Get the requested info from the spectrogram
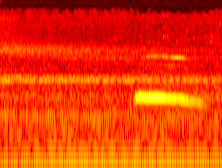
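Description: Eerie ambient background music with steady droning tones. Past the middle, a single hooting note sounds for about half a second, falling slightly in pitch.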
